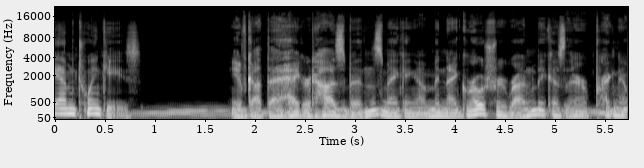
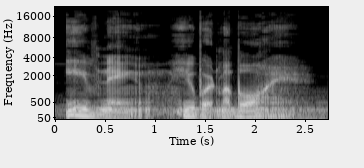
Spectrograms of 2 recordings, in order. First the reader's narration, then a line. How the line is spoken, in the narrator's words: came the raspy reply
